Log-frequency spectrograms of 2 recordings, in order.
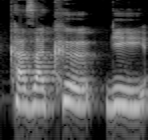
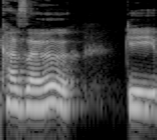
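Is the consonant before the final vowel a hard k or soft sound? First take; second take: hard k; soft. First: The middle consonant is a hard k sound. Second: The middle consonant is a soft gliding sound. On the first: The speaker calls it wrong. "I don't say kazakı giy" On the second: The speaker calls it right. "I say kazağı giy. That transforms into a softer one"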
